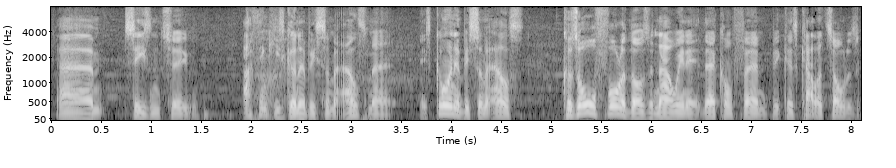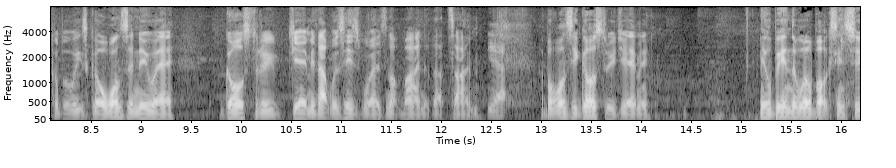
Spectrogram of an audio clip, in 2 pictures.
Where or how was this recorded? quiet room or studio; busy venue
busy venue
